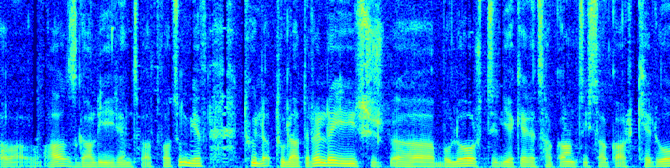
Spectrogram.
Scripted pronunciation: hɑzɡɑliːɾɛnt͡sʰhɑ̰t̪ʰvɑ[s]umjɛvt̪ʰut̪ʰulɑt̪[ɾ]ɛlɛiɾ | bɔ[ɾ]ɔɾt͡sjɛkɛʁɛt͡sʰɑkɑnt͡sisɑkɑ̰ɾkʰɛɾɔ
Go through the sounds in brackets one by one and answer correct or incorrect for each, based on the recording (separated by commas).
incorrect, correct, incorrect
